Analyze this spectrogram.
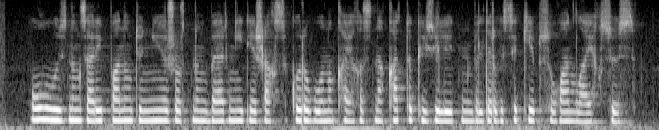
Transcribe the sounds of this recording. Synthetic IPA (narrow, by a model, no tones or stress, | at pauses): wo̞lˠwɵzɪnɪŋzɑɾijpːɑnəɴd̪ʏnije̞ʒʊɾt̪ənəɴbæɾɪne̞d̪e̞ʒɑqsəkʲʰɵɾʔɪpwo̞nəɴqʰɑjʁəsənɑqʰɑt̪ːəkʲʰʏjze̞le̞t̪ɪnɪnbɪld̪ɪɾɡʲɪsɪkʲʰe̞psuʁɑnlˠɑjəqsɵz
